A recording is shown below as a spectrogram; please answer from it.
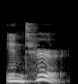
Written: inter

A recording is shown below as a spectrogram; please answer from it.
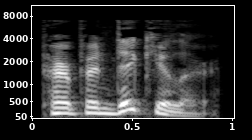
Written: perpendicular

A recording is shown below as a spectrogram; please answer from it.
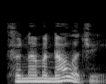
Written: phenomenology

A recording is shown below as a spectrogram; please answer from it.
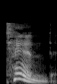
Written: tend

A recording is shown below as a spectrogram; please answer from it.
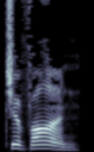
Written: jevon

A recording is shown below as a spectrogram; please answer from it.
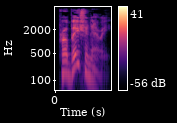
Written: probationary

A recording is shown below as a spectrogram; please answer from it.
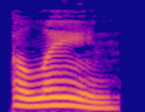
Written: ellaine

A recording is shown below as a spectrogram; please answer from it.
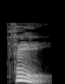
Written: fay

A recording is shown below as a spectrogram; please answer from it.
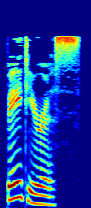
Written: beitiris

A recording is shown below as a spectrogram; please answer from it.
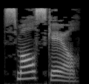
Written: small-scale

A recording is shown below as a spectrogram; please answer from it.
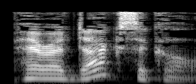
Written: paradoxical

